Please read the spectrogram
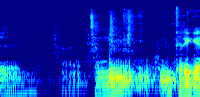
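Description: Voices saying "amen": two short, low, drawn-out utterances, one about a second in and one near the end, after a brief lull.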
